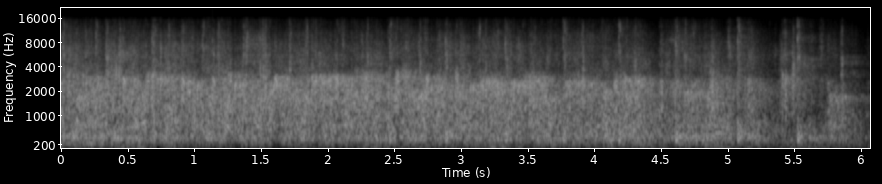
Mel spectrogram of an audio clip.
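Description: Audience applauding, a steady dense clapping that fades away in the last second.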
